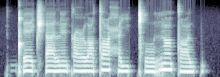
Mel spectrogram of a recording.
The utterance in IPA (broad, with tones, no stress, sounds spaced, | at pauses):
ǃʼ ɛ˩ t͡ʃʼ a˩ l ɛ̃˩ k ʕ o˩ tˤ ʌ˥ ħ i˩ ǀʰ o˩ r õ˥ tˤ ɯ˩ p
